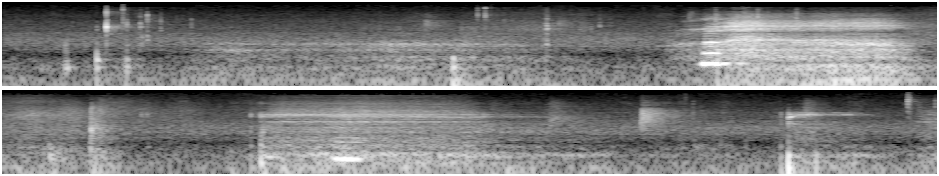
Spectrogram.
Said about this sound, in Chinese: 看着你这睡眼朦胧的样子，给我也看困了，连着打了好几个哈欠了。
